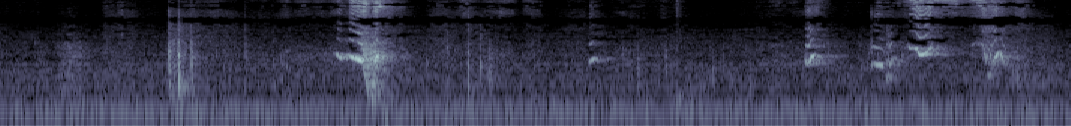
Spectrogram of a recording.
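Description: Skin squeaking on a smooth plastic sheet as palms rub and press an adhesive sheet flat. There are several short squeaks sliding in pitch: one about a second in, the loudest about two and a half seconds in, and a quick cluster in the last two seconds.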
